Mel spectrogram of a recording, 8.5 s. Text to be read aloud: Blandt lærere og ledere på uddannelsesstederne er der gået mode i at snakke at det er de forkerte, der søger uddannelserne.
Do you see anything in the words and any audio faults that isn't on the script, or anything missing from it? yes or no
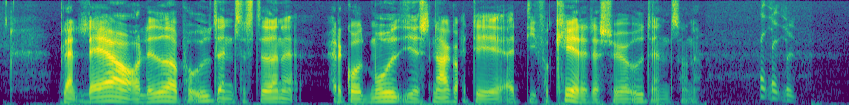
yes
